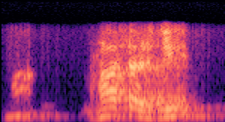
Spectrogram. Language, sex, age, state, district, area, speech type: Maithili, male, 18-30, Bihar, Darbhanga, rural, conversation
